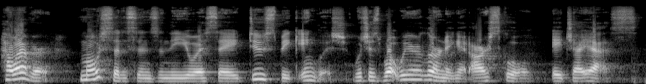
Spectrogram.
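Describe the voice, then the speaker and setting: A woman's voice: deep voice, expressive, moderate pace. A woman reading a school presentation aloud over a video call, stressing each food word. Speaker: student presenter.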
